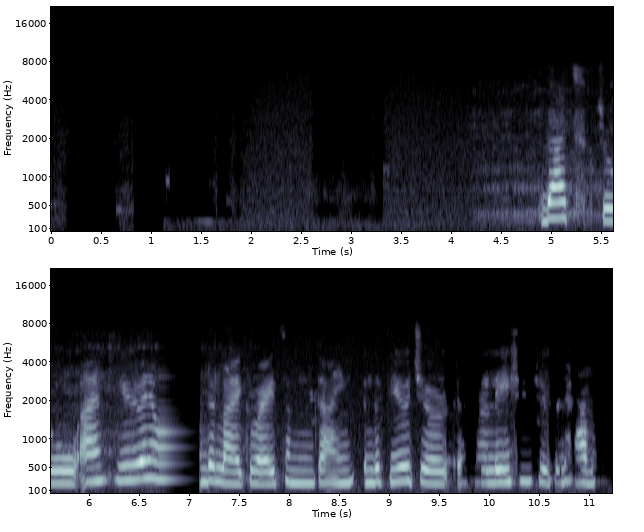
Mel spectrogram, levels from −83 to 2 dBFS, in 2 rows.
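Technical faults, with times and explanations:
0.16–1.87 s and 2.64–3.34 s, background gated by the echo canceller: the room sound sinks away, by about 31 dB in the first stretch and about 15 dB in the second, then returns. The echo canceller was clamping the microphone while the loudspeaker played, which mutes the ambience along with it.
6.71–7.13 s, long network dropout: the sound smears into a fading buzzy continuation for about 400 ms, then goes silent for roughly 60 ms before resuming with that portion missing. This is likely packet loss long enough that the receiver's concealment ran out.
8.21–8.27 s, other side's voice leaking through: a brief, faint scrap of a second voice surfaces, around 35 dB below the main talker. It is likely loudspeaker echo from the far end that the echo canceller failed to remove completely from the microphone signal.
9.59–9.97 s and 10.29 s to the end, speech suppressed in double talk: the talker's speech dips by around 20 dB, then by around 30 dB in the final stretch. 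The likely cause is both sides talking at once, with the echo canceller attenuating everything it could not separate.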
